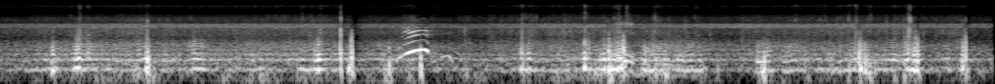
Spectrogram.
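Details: Honey bees in South Aceh, Indonesia, at a wild honey harvest where a person was stung while setting things up; a steady low droning hum runs throughout, with one short rising human voice and scattered clicks and knocks.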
